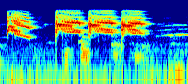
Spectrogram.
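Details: Parrot said to be talking: four loud, harsh, harmonic squawks, the first alone, then three close together, with gaps between each.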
